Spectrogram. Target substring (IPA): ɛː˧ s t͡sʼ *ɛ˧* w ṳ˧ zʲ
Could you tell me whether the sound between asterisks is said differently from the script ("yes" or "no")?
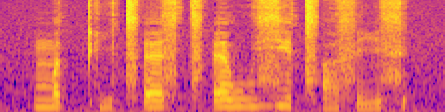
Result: no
